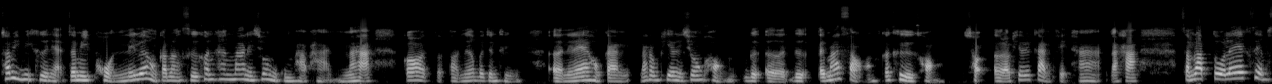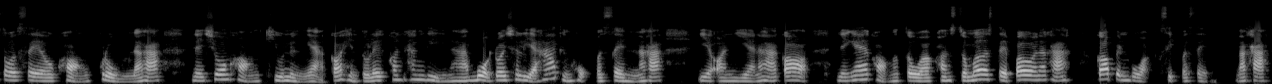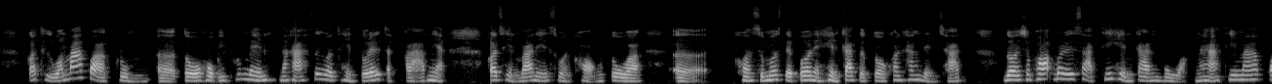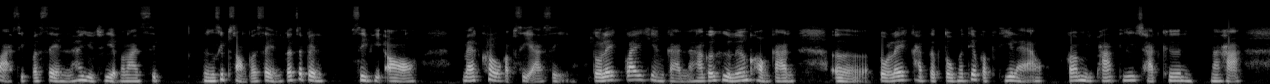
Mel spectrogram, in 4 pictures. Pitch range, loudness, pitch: 160-200 Hz, -26 LUFS, 175 Hz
